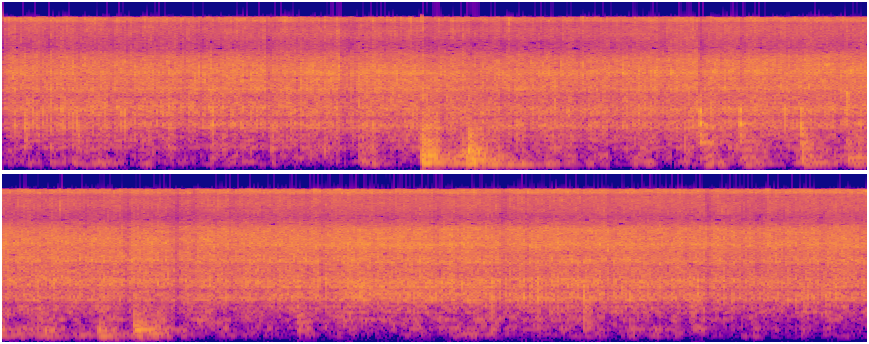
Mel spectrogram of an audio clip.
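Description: Kangkong stems sizzling as they fry in hot oil in a frying pan, stirred with a wooden spoon that knocks against the pan a few times.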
